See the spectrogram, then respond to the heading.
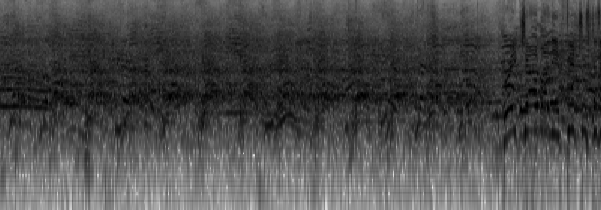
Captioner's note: crowd chants "yes"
